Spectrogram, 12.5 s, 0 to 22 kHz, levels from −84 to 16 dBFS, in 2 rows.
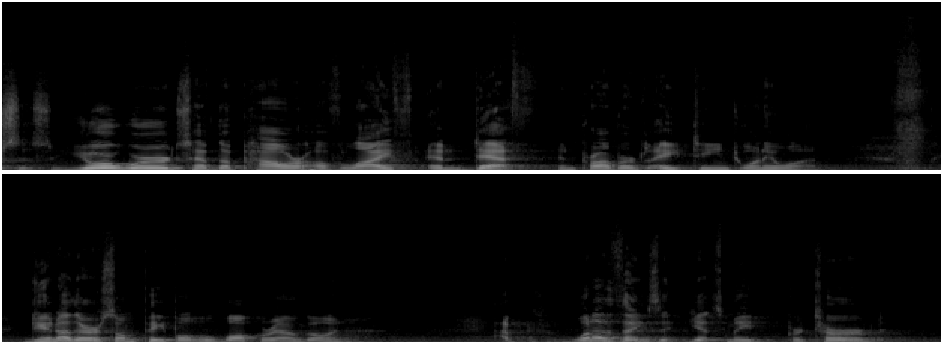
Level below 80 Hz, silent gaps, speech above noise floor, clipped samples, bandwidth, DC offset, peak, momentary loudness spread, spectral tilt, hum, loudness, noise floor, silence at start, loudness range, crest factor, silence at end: -66 dBFS; none; 28 dB; under 0.1%; 15.5 kHz; under 0.1%; -20 dBFS; 21 LU; -5.5 dB/octave; none; -40 LUFS; -67 dBFS; 0 s; 10 LU; 20 dB; 0.35 s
